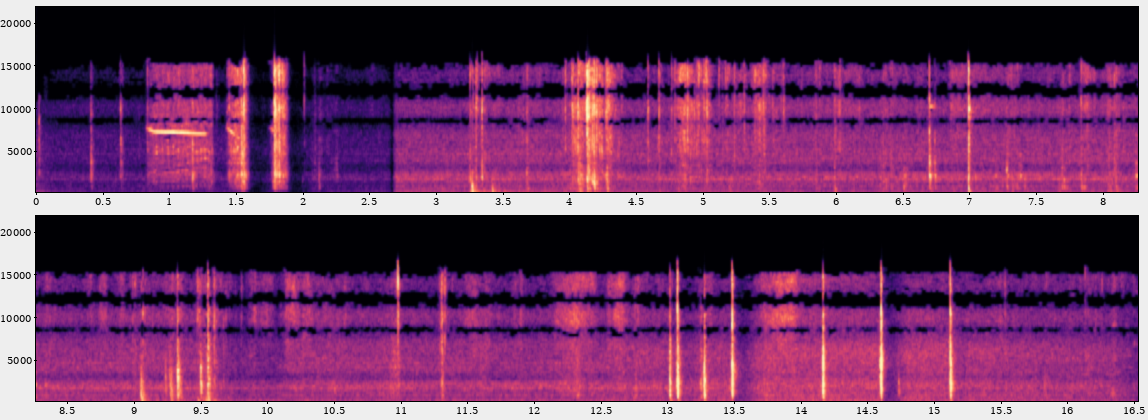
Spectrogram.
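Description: Plastic air filter housing and its clips being refitted by hand over a small car engine: scattered clicks and knocks, a few close together near the end, over a steady low hum.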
